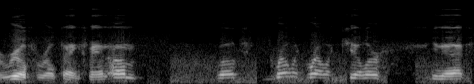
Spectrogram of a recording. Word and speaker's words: RelliK: thanks man um well Relic Relic killer you know that's the say my name three times it's killer then it's Relic r e l i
